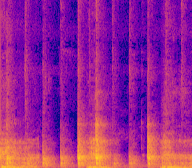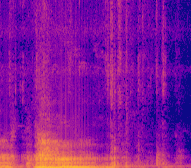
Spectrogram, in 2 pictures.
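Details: Sheeba, a German Shepherd in an angry mood at not being allowed to eat a coconut shell, growls indoors: deep rumbling bursts in quick succession, then one longer sustained low growl before it fades.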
